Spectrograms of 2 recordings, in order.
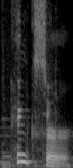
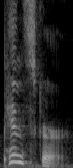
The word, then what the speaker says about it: Pinsker: living wish learn become pink sir I'm saying it wrong Pinsker did I get it right thank you all right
